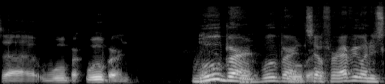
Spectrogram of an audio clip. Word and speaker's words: Woburn: It's Woburn. Woburn. So for everyone who's curious, it is not spelled with 2 O's or WHO.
